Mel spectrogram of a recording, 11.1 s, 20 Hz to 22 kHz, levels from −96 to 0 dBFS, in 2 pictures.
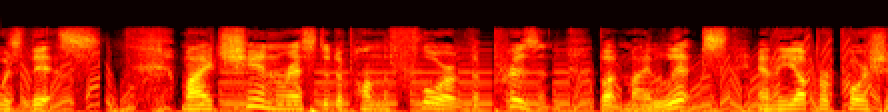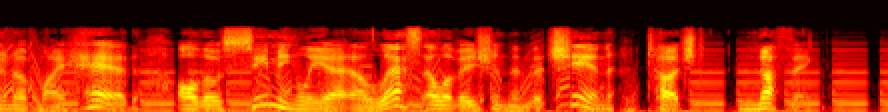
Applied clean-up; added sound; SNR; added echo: none; Scratching (performance technique); 11 dB; none.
